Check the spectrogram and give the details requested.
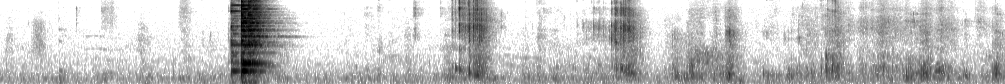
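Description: A person biting and chewing tortilla-chip nachos: one loud crisp crunch about two seconds in, then two smaller crunches and a run of softer chewing crackles.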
